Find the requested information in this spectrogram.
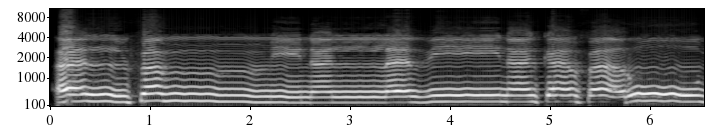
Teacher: Alfam, daripada alfan, bila bertemu mim, tanwin bertemu mim, idgham bi gunnah, masuk beserta dengung.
